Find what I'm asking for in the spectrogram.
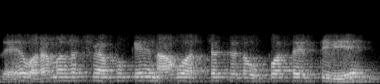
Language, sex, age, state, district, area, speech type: Kannada, male, 18-30, Karnataka, Chitradurga, urban, conversation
